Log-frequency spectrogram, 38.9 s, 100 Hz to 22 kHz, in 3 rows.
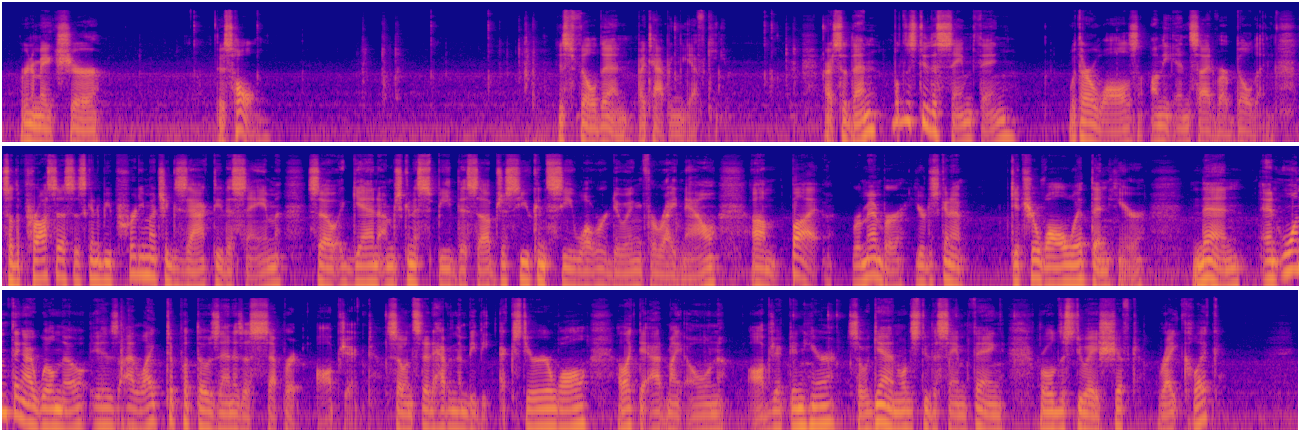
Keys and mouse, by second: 2.0 click, 3.8 2, 4.5 click, 5.2 f, 5.8 middle click, 6.7 click, 7.9 middle click, 12.8 middle click, 27.2 Tab, 29.3 middle click, 29.4 click, 29.7 middle drag, 33.9 middle click, 34.3 middle click, 35.5-36.1 shift+drag.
